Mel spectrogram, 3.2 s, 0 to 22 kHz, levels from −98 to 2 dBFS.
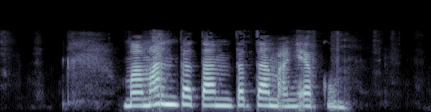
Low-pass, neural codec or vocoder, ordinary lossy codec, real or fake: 7.2 kHz; codec, 16 kHz, 4 kbps, X-Codec, WavLM features, trained on Multilingual LibriSpeech; AAC, 32 kbps; fake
